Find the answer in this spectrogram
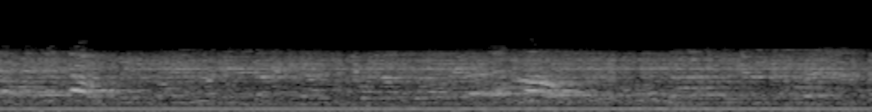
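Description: Faint background music over a steady low hum of the arena's sound system, with brief shouts from the crowd about a second in and again about five seconds in.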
